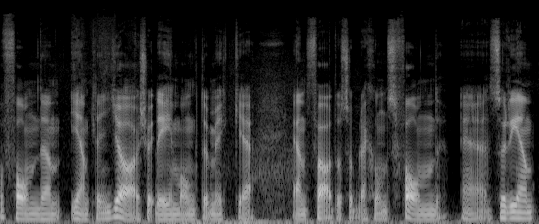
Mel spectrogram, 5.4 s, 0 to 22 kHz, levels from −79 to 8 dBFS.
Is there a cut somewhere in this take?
yes; 1 cut; at 1.6 s

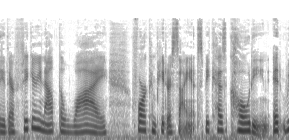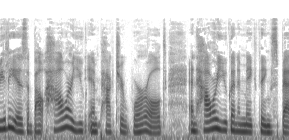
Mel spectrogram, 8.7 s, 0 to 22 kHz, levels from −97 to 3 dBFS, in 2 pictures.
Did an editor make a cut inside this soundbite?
yes; 2 cuts; at 3.4 s, 5.6 s

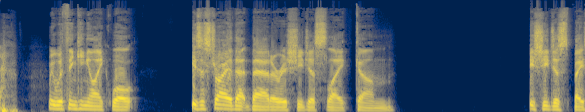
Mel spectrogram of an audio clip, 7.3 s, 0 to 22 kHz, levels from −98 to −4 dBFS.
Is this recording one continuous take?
yes; 0 cuts

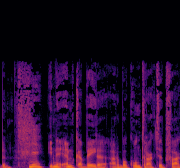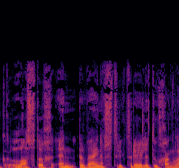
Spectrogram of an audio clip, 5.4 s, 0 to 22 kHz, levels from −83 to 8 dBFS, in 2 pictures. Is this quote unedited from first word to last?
no; 4 cuts; at 1.4 s, 2.5 s, 2.8 s, 3.9 s

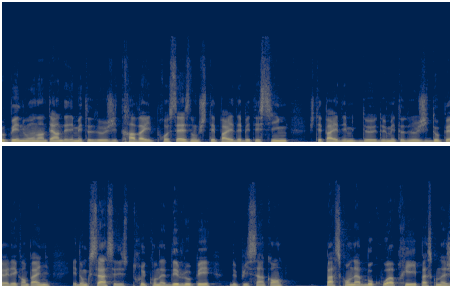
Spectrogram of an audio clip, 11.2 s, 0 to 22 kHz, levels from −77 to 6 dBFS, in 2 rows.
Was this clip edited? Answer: no; 0 cuts

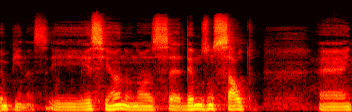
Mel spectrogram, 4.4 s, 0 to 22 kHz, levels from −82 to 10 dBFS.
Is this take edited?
no; 0 cuts

